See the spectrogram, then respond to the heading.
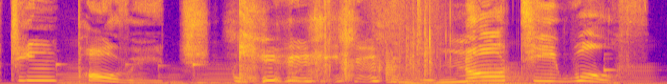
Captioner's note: george giggles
